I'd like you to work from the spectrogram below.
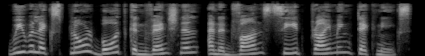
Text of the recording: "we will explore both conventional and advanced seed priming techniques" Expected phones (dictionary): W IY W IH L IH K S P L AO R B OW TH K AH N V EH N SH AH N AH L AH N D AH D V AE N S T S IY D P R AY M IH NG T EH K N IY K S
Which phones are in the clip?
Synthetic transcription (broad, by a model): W IY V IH L IH K S P L AO R B OW T K AH N V EH N SH AH N AH L AH N D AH D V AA N S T S IY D P R AY M IH NG T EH K N IY K S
